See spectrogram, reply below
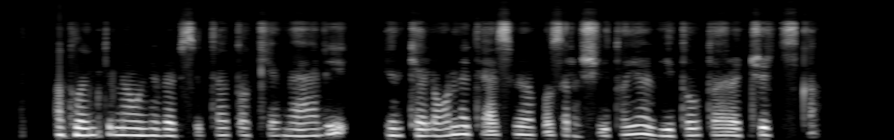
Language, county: Lithuanian, Telšiai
